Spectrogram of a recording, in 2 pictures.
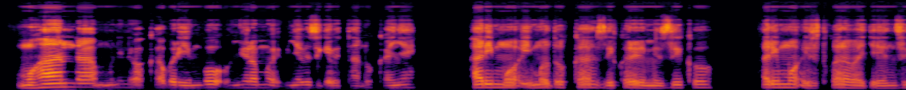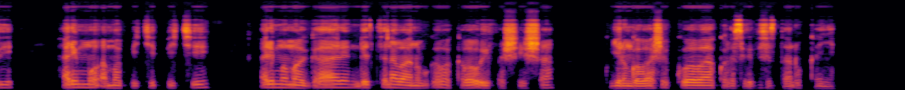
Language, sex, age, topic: Kinyarwanda, male, 25-35, government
